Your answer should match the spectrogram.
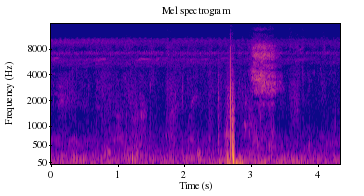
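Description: Faint thuds of a horse's hooves on grass over a quiet outdoor background. A single sharp knock comes a little past halfway, followed at once by a brief breathy hiss.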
